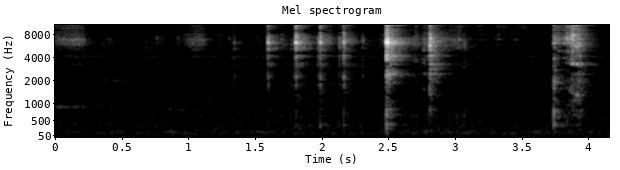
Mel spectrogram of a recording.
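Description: Metal pan clinking and scraping against a stainless steel plate as powdered sugar is tipped and tapped out of it. The taps start about a second and a half in, come as a scattering of sharp clicks, and are loudest about halfway through.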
